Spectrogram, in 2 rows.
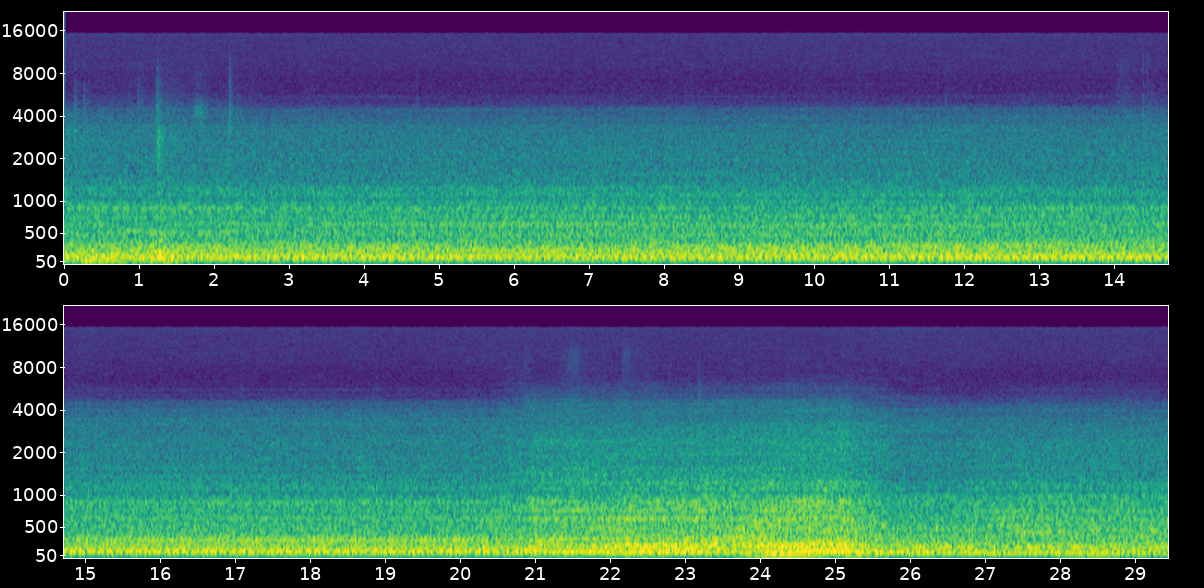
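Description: Diesel engine of a Mercedes-Benz Citaro C2 Euro 6 city bus running with a steady drone, heard inside the passenger cabin. Near the end it grows louder for a few seconds, then settles back.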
